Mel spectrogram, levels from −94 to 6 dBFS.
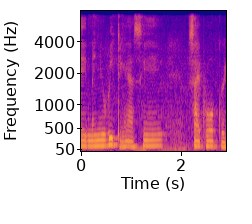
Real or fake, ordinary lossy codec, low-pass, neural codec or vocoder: fake; none; 7.2 kHz; codec, 16 kHz, 2 kbps, X-Codec, HuBERT features, trained on general audio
